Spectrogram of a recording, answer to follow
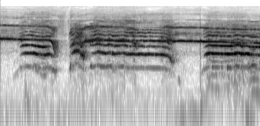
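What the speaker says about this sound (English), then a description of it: "There's going to be a three-way screaming match" Three people on a film set screaming at each other at once, shrill overlapping high-pitched screams in sustained bursts with brief breaks, close and loud.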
